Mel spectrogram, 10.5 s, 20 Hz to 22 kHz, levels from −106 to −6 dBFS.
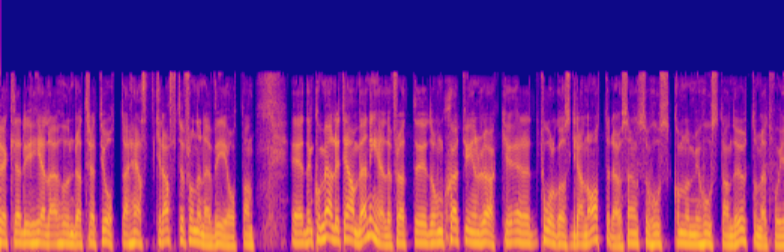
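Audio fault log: Nothing to log here, just speech coming over a Bluetooth mSBC headset link, with the top end stopping around 7.7 kHz as you'd expect from that codec.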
